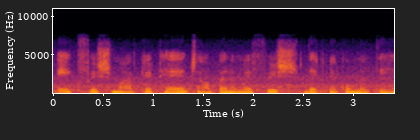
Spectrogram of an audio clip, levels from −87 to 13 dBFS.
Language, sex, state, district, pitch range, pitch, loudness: Hindi, female, Uttar Pradesh, Lalitpur, 185-205 Hz, 195 Hz, -14 LUFS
